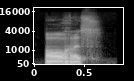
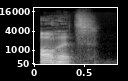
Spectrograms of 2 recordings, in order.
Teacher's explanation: we encounter the voiced uvular trill again in Biblical Hebrew and the fricative in Modern Hebrew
